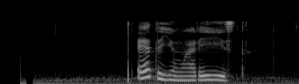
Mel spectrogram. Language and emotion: Russian, positive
